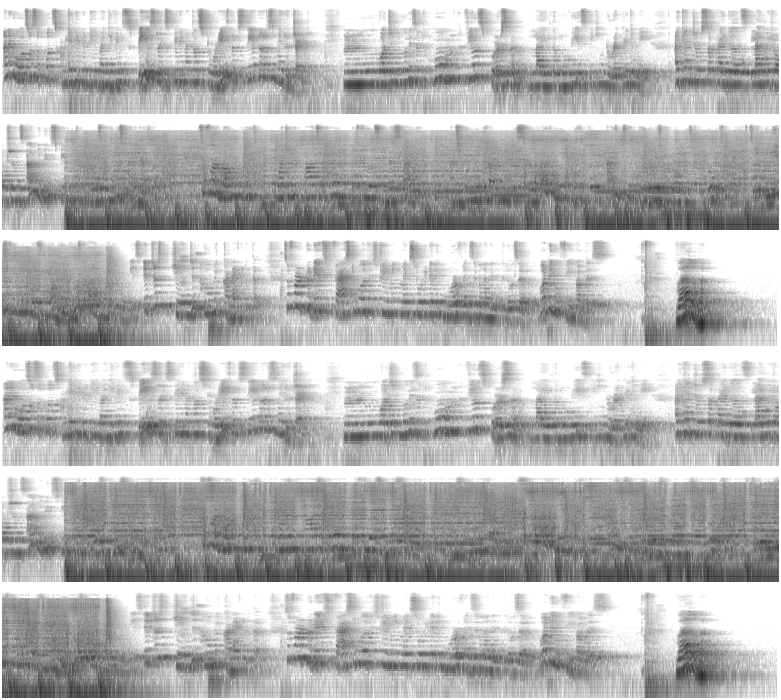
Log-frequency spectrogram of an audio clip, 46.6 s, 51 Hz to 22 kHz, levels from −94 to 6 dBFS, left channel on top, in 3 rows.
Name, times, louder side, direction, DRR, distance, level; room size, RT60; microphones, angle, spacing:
voice 1, 0.0-6.0 6.4-12.9 13.4-18.7 19.4-24.0 24.5-42.9 43.9-44.0, left 1 dB, 75° left, -2 dB, 4.7 m, -35 dB
sound 1, 16.8-33.3, right 2 dB, 60° right, 1.6 m, -29 dB
voice 2, 44.6-45.1, left 2 dB, 30° left, 4 dB, 1.1 m, -22 dB
12.0 x 11.0 x 8.1 m, 1.4 s
head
